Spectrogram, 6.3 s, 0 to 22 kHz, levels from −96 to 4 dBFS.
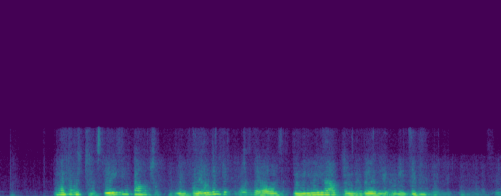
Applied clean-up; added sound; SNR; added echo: neural mask model DeepFilterNet 3.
